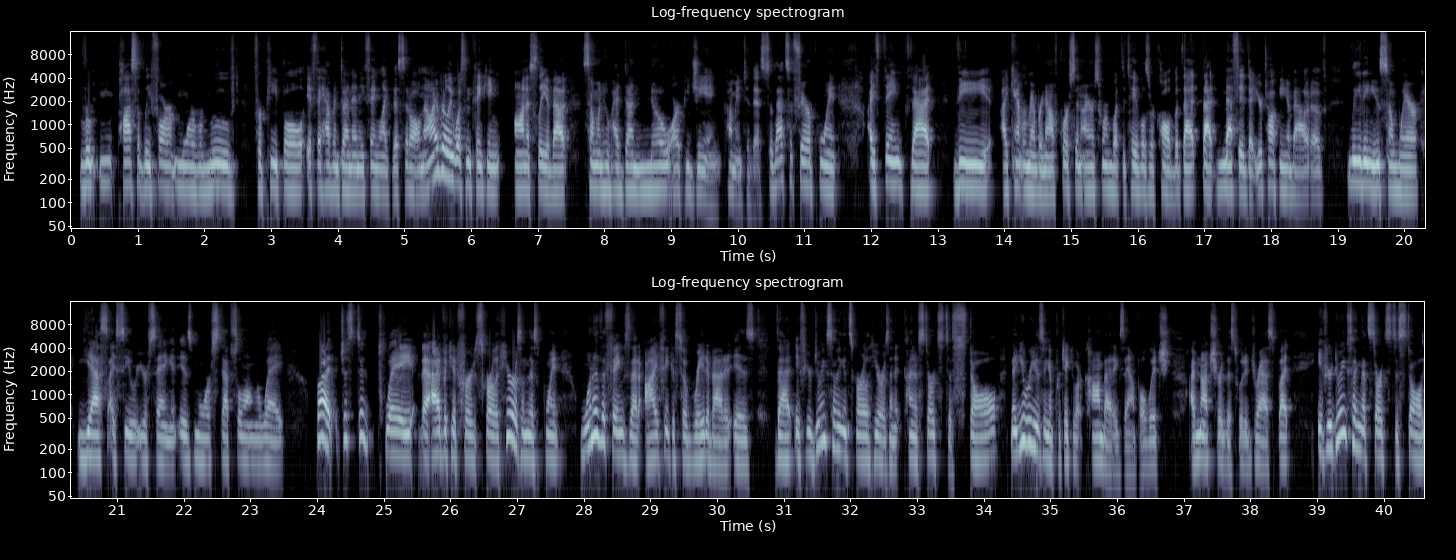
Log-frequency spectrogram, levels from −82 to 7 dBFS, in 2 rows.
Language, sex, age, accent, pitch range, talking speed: English, female, 30-49, American, 140-165 Hz, 210 wpm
